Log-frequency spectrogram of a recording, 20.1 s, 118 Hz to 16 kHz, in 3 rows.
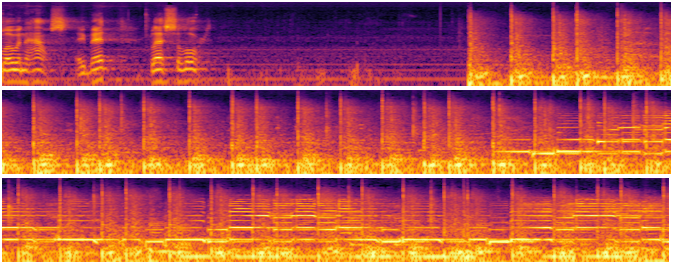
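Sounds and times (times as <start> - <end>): steady beat of sharp hits: 4.6 - 20.0
bass guitar: 4.8 - 20.0
electric guitar: 9.4 - 20.0
held melody line: 9.6 - 20.0.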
